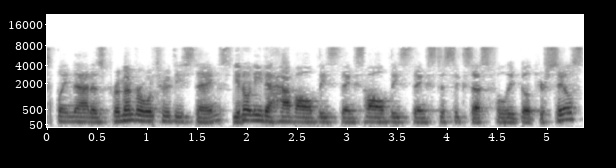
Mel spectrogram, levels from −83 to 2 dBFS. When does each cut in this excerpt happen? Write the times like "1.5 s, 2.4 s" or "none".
1.1 s, 3.2 s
